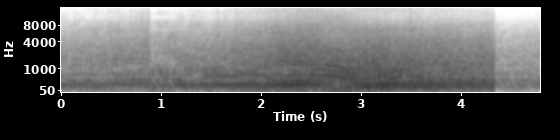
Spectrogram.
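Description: Race cars at Watkins Glen in a video game, engines droning and whining with a shifting pitch as they run close and loud, a continuous roar that swells then drops off abruptly near the end.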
